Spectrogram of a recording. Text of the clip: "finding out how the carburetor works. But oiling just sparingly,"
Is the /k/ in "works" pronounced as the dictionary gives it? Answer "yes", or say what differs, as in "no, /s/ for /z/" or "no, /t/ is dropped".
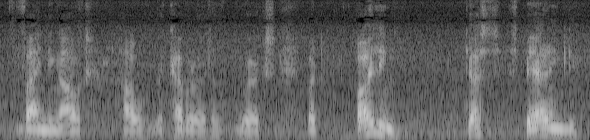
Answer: yes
